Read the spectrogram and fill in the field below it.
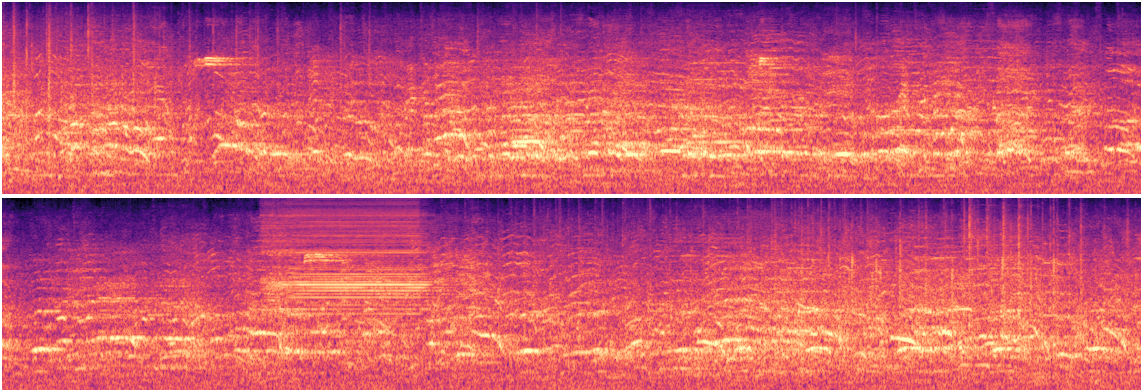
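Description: A crowd chatters in an echoing gym.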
